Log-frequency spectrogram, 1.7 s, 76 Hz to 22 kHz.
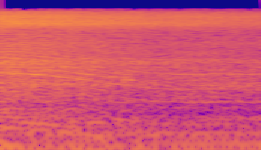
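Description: A 1993 Ford F250 XL with a 4.9L inline-six and an ignition fault runs rough just after a cold start, a loud, close, uneven engine drone.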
